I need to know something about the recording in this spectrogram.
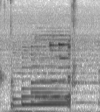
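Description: Software guitar instrument playing back a held chord of several steady notes through effects, cutting off suddenly about a second and a half in.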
